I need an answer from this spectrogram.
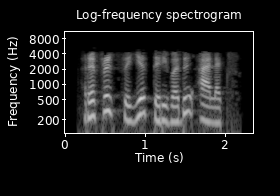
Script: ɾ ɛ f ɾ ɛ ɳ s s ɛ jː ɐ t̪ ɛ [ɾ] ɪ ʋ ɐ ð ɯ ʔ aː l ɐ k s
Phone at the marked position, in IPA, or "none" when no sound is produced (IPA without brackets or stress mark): ɾ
